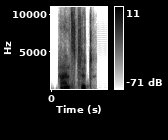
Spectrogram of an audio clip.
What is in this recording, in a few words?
"Hallstatt", Indian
